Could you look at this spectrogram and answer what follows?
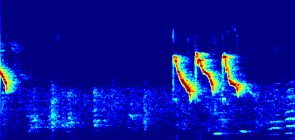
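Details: Oriental white-eye learning dense ngalas song, heard as a short burst of three high, steeply falling whistled notes after a quiet stretch of faint background noise.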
